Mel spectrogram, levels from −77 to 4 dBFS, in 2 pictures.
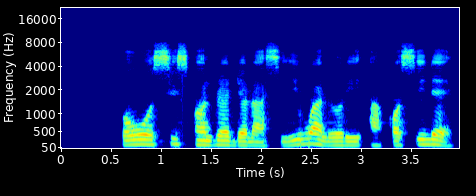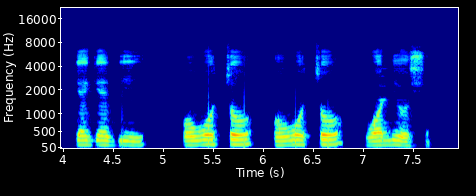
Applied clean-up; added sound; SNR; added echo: neural mask model DeepFilterNet 3.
